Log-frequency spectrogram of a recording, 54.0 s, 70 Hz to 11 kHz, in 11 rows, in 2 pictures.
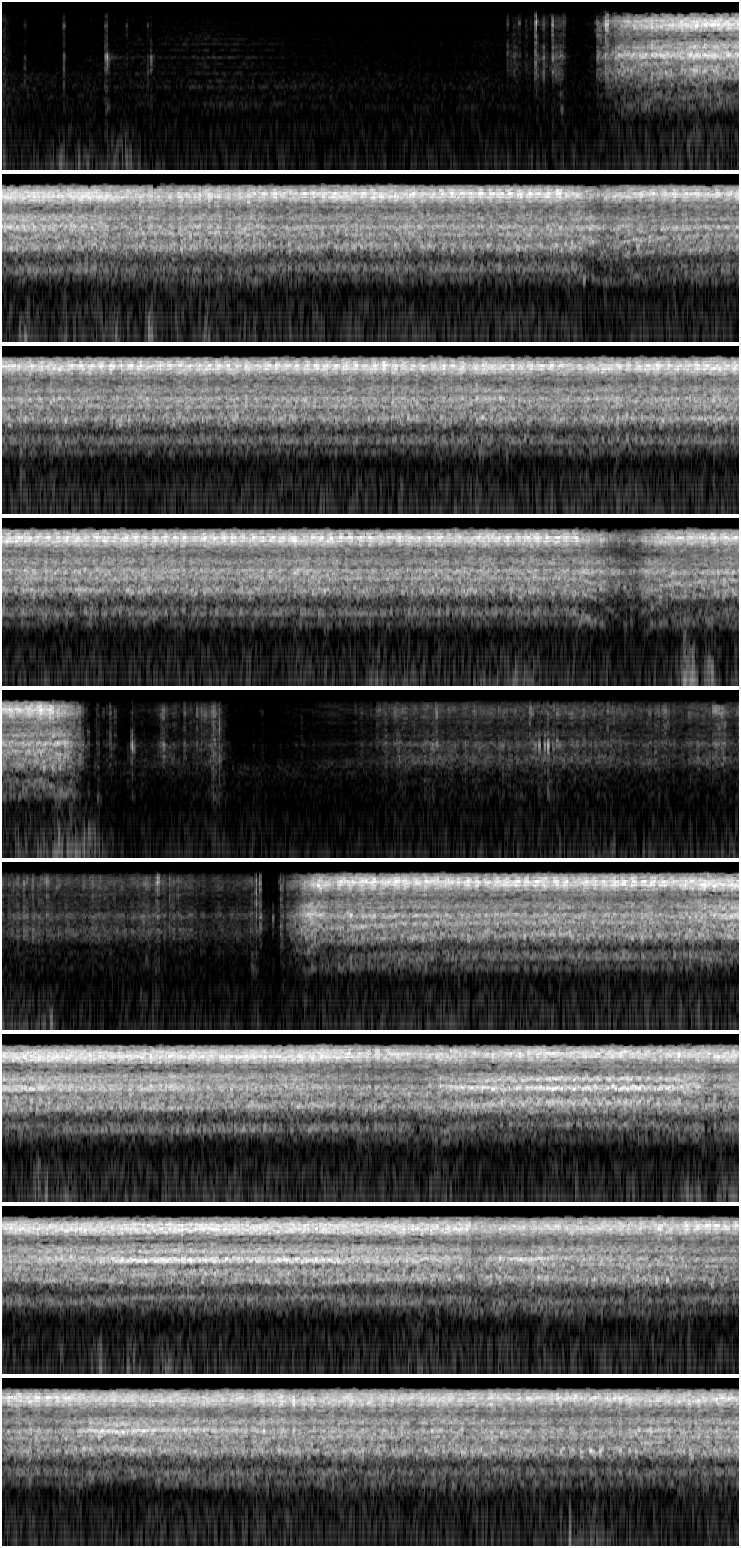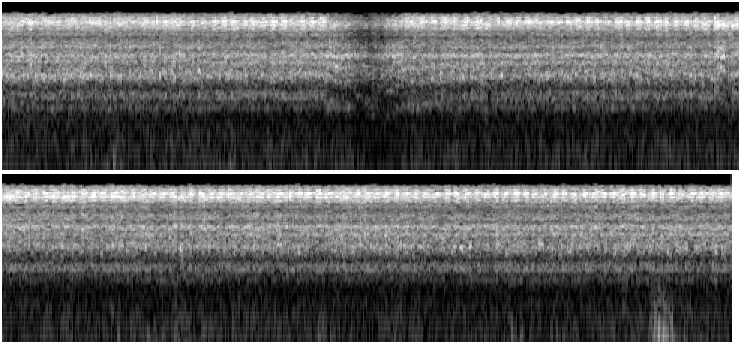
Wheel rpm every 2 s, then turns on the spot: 0, 0, 120, 160, 150, 160, 160, 160, 160, 120, 20, 10, 20, 90, 160, 160, 160, 160, 160, 160, 160, 160, 160, 120, 160, 160, 160.
20-26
